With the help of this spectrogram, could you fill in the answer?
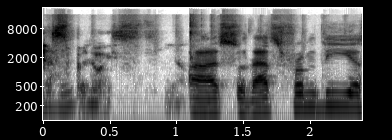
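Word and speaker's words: Benoist: back to the uh Supergirl CW uh Melissa Beno that's how you pronounced the last name yes Beno uh so that's from the series so we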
